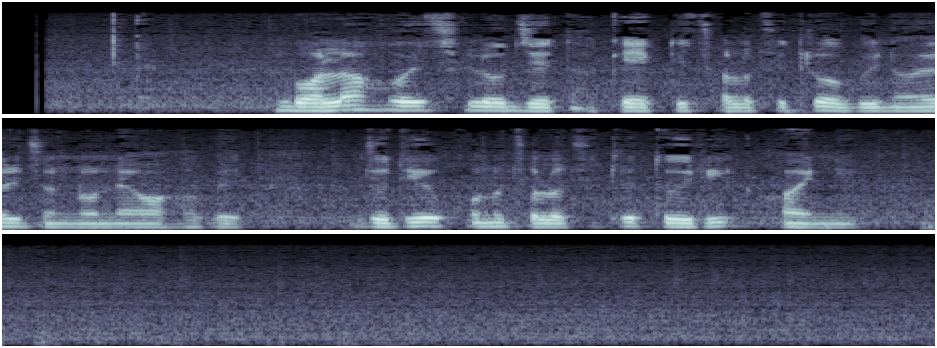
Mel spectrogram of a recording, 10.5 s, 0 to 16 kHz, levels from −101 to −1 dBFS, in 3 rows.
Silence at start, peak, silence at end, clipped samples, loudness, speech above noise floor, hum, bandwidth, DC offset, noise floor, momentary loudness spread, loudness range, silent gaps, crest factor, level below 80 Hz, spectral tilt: 0.5 s; -2 dBFS; 3.8 s; under 0.1%; -21 LUFS; 28 dB; none; 11.5 kHz; under 0.1%; -48 dBFS; 17 LU; 8 LU; none; 20 dB; -62 dBFS; -7 dB/octave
